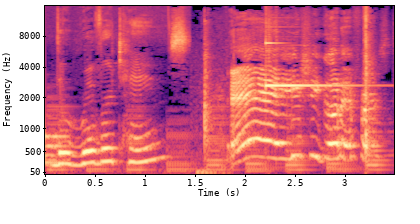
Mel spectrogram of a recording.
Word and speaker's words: Thames: it's not really the river tame it's river thames i just realized i was focusing so much on you not saying fames that when you said they ask you how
